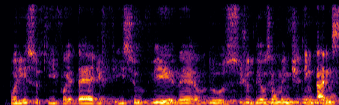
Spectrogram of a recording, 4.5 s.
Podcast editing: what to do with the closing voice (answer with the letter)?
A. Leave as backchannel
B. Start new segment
A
